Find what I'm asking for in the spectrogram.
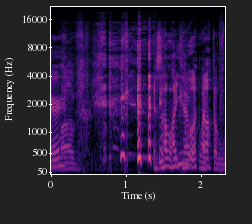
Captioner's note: laughs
